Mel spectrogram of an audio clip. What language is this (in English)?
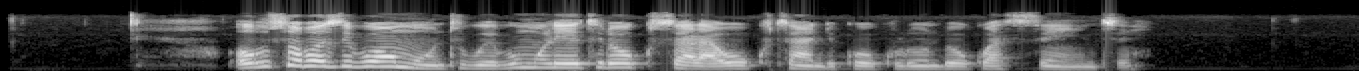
Ganda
